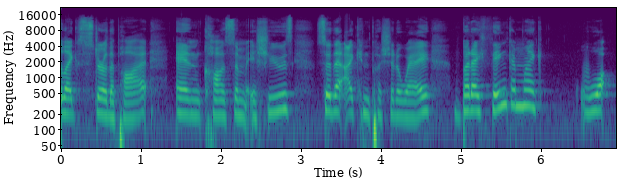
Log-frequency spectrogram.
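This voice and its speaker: A young woman at an ordinary middle pitch hosts a podcast and talks through dating advice. She sounds candid and reflective, as if she is working through her own feelings, and her speech is loose and full of "like" fillers. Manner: reflective and confessional, with many "like" fillers. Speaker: podcast host. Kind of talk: candid relationship advice monologue.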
